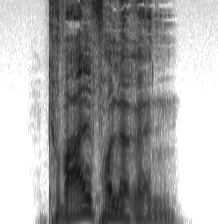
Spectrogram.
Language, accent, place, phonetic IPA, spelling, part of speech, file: German, Germany, Berlin, [ˈkvaːlˌfɔləʁən], qualvolleren, adjective, De-qualvolleren.ogg
- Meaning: inflection of qualvoll: 1. strong genitive masculine/neuter singular comparative degree 2. weak/mixed genitive/dative all-gender singular comparative degree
